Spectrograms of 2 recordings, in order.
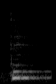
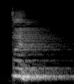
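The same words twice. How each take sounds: First: The syllable is said quietly. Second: The syllable is said loudly. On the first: "А тепер тихіше" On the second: "постаратися промовити звук «ти» голосно"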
